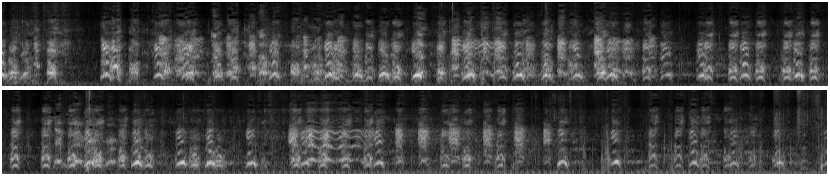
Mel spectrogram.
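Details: Long, almost unbroken stretch of dense, overlapping Jindo barking and yipping, busy and excited, with hardly any pauses over twenty seconds.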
